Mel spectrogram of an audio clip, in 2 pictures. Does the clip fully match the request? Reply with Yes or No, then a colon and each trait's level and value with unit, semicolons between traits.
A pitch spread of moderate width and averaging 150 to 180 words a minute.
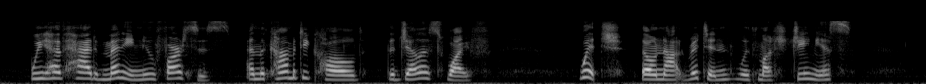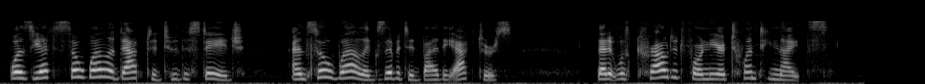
No: average, 4.1 semitones; average, 140 wpm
